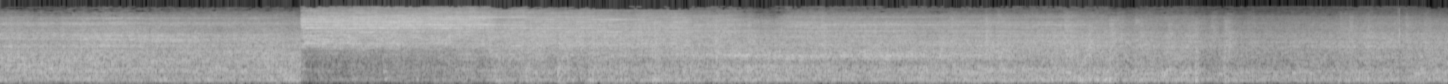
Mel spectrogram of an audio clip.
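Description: Wagons of a long intermodal freight train carrying semi-trailers rolling steadily past on the rails, a continuous wheel-on-rail rumble. A sudden high-pitched hiss comes in about three seconds in and fades over the next few seconds.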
